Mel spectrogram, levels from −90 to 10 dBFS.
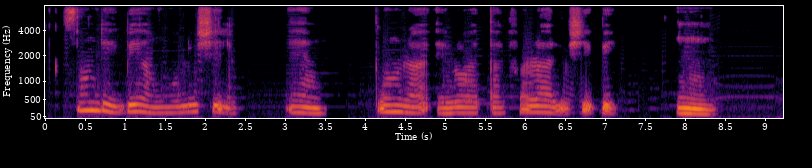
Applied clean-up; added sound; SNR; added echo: neural separator model SepFormer DNS4.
